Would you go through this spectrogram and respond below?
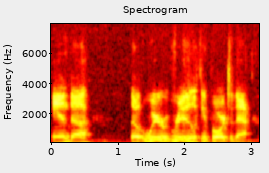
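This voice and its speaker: A man's voice: medium pitch, normal speed. Man in a dull-sounding podcast interview. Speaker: podcast guest, trade association chief executive. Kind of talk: conversational interview talk.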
